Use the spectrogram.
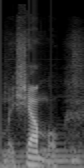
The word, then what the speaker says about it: me llamo: like pronunciation differences so the double el in Spanish is silent so in Spain they would say me llamo whereas in certain South American countries and dialects that much more likely say something like me llamo or my Shama and this is something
